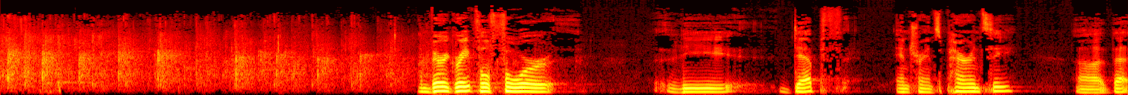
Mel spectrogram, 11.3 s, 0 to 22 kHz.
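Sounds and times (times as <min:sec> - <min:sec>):
crowd applauding: 0:00.0 - 0:04.7
speech: 0:04.2 - 0:05.6, 0:06.7 - 0:10.2, 0:10.8 - 0:11.2.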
